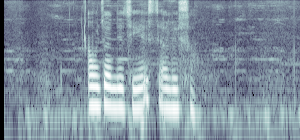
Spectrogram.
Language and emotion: Russian, neutral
